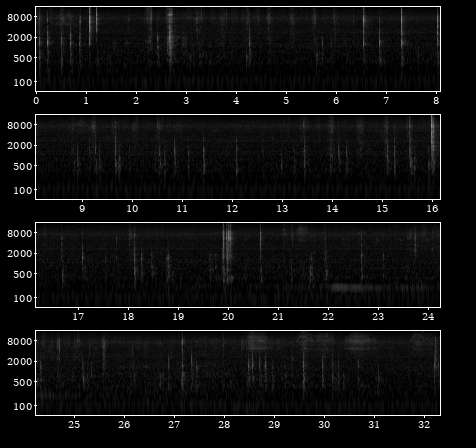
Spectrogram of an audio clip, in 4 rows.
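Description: Hand screwdriver turning the 10-32 cover screws of a Fispa SUP150 mechanical fuel pump, drawing them down evenly: irregular sharp clicks and ticks as the blade seats in the screw slots and the screws turn, with two louder clicks about 16 and 20 seconds in.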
